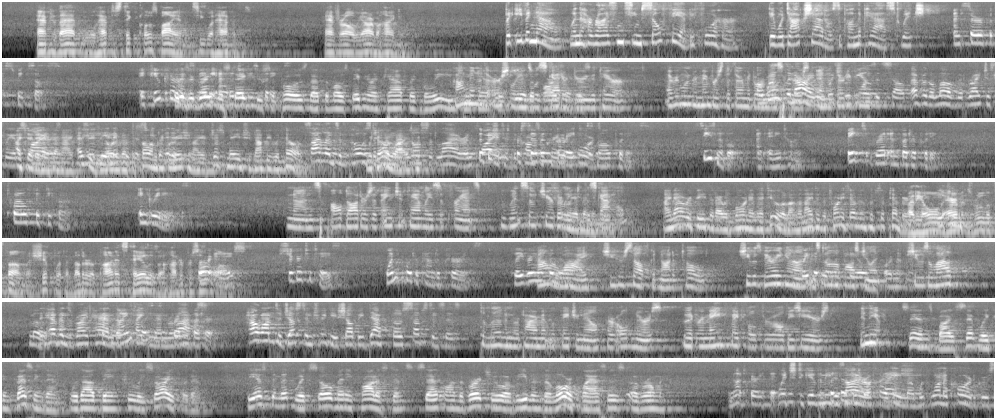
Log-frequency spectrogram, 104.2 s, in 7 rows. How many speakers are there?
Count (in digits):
7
